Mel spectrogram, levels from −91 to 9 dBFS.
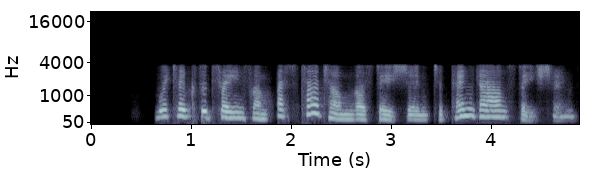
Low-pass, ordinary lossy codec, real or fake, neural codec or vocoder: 3.6 kHz; none; fake; codec, 16 kHz, 0.5 kbps, FreqCodec, smaller model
